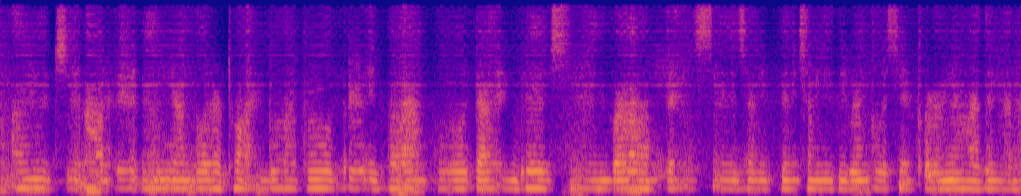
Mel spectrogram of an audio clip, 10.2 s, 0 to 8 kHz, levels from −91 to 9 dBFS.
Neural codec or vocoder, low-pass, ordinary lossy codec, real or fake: codec, 44.1 kHz, 0.9 kbps, DAC; 7.2 kHz; none; fake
